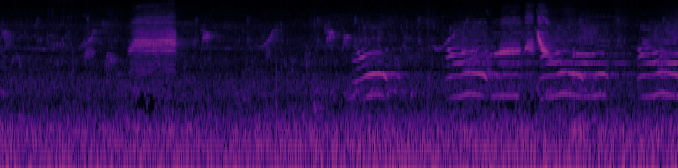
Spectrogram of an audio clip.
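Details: Indian peafowl during a peacock dance display on a roof: after a noisy start, a run of loud, nasal, arched calls begins midway and continues to the end over a background hiss.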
